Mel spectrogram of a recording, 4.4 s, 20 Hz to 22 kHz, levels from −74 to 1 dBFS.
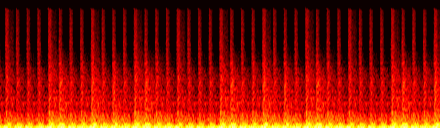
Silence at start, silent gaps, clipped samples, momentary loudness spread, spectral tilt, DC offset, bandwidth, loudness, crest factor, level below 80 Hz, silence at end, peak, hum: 0 s; none; under 0.1%; 3 LU; -7.5 dB/octave; 5%; 12.5 kHz; -17 LUFS; 10 dB; -12 dBFS; 0 s; 0 dBFS; none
